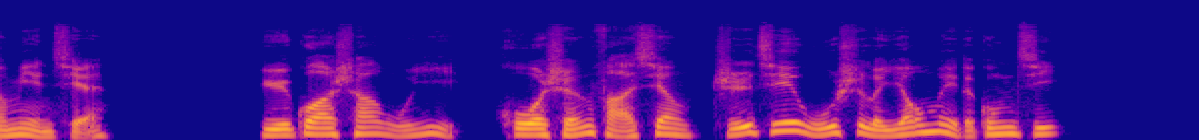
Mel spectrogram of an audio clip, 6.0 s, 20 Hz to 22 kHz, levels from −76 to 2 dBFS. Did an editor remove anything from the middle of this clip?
yes; 1 cut; at 2.4 s

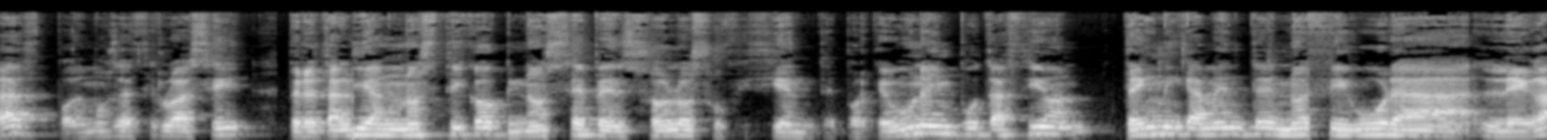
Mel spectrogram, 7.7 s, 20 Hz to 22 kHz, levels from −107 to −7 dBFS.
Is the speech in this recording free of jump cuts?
no; 5 cuts; at 1.4 s, 1.8 s, 2.5 s, 5.6 s, 6.5 s

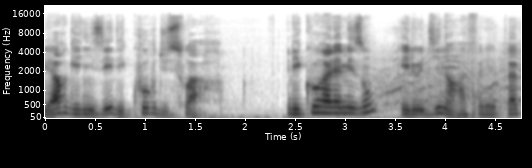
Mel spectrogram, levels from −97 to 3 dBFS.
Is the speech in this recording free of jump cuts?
yes; 0 cuts

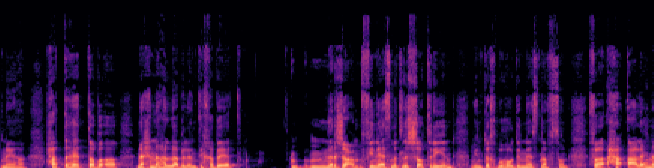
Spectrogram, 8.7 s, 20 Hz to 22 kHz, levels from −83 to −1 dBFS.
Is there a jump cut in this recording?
yes; 1 cut; at 6.3 s

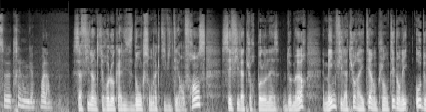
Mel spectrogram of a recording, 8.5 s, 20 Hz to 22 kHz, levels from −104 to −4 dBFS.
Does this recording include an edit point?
no; 0 cuts

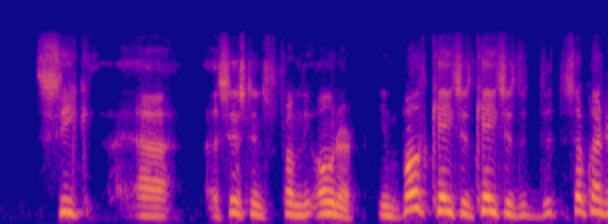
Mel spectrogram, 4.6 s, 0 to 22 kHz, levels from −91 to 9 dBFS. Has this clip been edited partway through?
yes; 2 cuts; at 2.7 s, 3.6 s

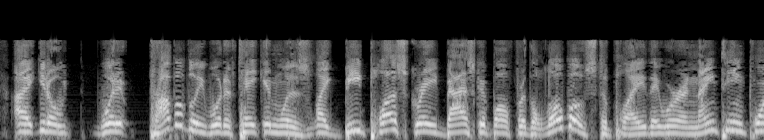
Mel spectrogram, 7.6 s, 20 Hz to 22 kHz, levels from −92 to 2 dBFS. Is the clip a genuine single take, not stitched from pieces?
yes; 0 cuts

